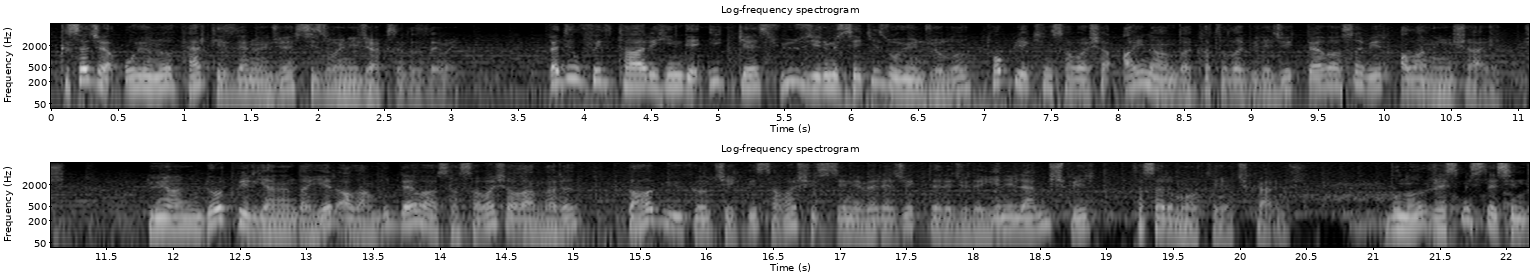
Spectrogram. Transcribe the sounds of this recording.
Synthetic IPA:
kʰɯsad͡ʒaʔo̞junuhæɾcʰɛs̬d̪ɛnø̞nd͡ʒɛsizo̞jnajad͡ʒaksɯnɯzd̪ḛmʔḭ | b̥ad̪ilʲfid̪t̪ʰːaːɾiɦind̪ɛʔilʲcːɛz̥jyzjiɾmise̞cʰizo̞jund͡ʒulˠut̪ʰo̞pjacʰinsavaʃɯʔajnɯand̪akʰat̪ʰɯlˠabilʲe̞d͡ʒɛc̚d̪̥evasabiɾalˠaninʃa̰ːɛ̰t̪miʃ | d̪̥ynjaːnɯnd̪øɾt̪̚biɾjanɯnd̪ajæɾalˠanbud̪evasasavaʃalˠanlˠaɾɯ | d̪̥aɦabyjycølʲt͡ʃʰɛclʲisavaʃhislʲinive̞ɾe̞d͡ʒɛc̚d̪e̞ɾe̞d͡ʒe̞d̪ɛje̞nilʲænmiʃbiɾ | t̪ʰasaɾɯmo̞ɾt̪ʰaja̰t͡ʃʰɯ̥kʰa̰ɾmɯʃ | bunuɾɛsmisi̥t̪ʰesind̪

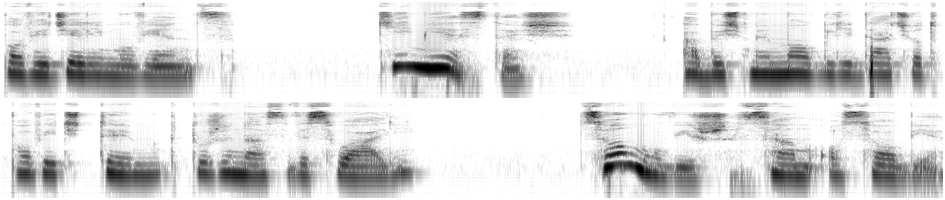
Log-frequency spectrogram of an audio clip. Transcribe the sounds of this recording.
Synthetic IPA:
pɔvʲjed͡ʑelʲimuvʲjɛnt̪s | kʲimjɛst̪ɛɕ | abɘɕmɘmɔɡlʲid̪at͡ɕɔt̪pɔvʲjet͡ɕt̪ɘmkt̪uʐɘnazvɘswalʲi | t̪sɔmuvʲiʂsamɔsɔbʲjɛ̰

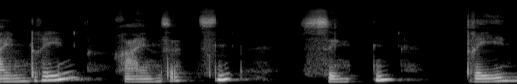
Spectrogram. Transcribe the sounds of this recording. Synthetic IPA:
ɪndʁeːən | ʁaɪnzɛt͡sn̩ | z̥ɪŋk̚ŋ̩ | d̥ʁeːən

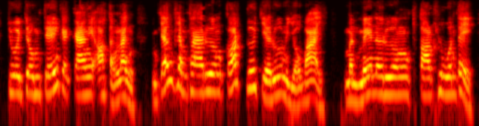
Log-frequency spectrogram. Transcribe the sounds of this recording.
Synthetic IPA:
t͡ɕuəjt͡ɕrumt͡ɕeːŋkəc̚kaːŋiəʔɑht̪ɛ̆əŋnɨŋ | ɲt͡ɕəŋkʰɲomt̪ʰaːrɨəŋkŏət̪̚kɨːt͡ɕiəɾɨəŋnɨjoːɓaːj | mɨnmɛːnrɨəŋpʰt̪ŏəlkʰluənt̪eː

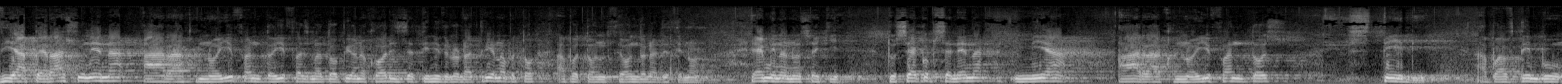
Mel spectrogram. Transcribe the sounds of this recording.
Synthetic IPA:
ðiɐpe̞ɾɐsune̞nɐː | ɾɐɣno̞ifɐnd̪o̞ifɐzmɐt̪oːpio̞nexo̞ɾizet̪iniðilonɐt̪ɾiɐnɐp̪ | ɐ̰po̞t̪o̞nθe̞o̞nd̪o̞nɐliθino̞n | e̞minɐno̞se̞ci | t̪use̞ko̞pse̞ne̞nɐmiɐː | ɾɐɣno̞ifɐnd̪o̞s | st̪ilḭɐ̰poɐft̪imbu

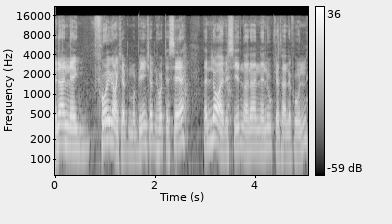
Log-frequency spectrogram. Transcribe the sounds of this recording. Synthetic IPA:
ɛnd̪ɛnfoːɾəɡɑŋçøːpn̩mʊbiːlnçøːpt̪hɑːt̪ʰeːseː | d̪̥ɛnlɑːʋɛsiːd̪n̩ɑʋd̪ɛnːuːk̪ət̪ʰɛləfuːnn̩

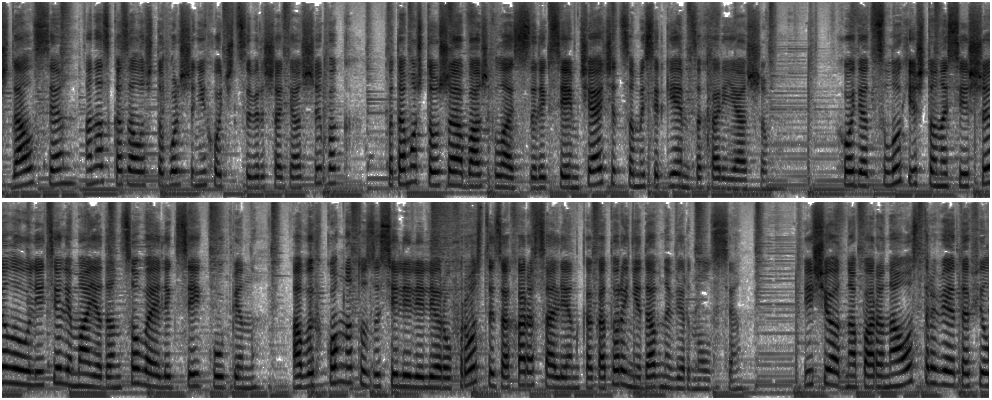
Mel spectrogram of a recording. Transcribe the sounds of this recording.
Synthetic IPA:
ʐd̪alˠsʲəɐnaskɐzɑlˠəʂt̪o̞bo̞lʲʂɨnʲɪxot͡ɕɪ̥t̪səvʲɪrʂatʲɐʂɨbək | pət̪ɐmuʂt̪oʊʐɛɐbaʐɡlˠasʲsɐlʲɪksʲejəmt͡ɕajt͡ɕɪt̪səmɨsʲɪrɡʲejəmzəxaɾʲjaʂɨm | xo̞dʲət̪slˠuxʲɪʂt̪o̞nəsʲɪʂɛlˠɨʊlʲɪtʲelʲɪmajəd̪ɐnt̪so̞vəɪɐlʲɪksʲejkupʲɪnɐvɨxko̞mnət̪ʊzəsʲɪlʲilʲɪlʲeɾʊfɾo̞st̪ɨzɐxaɾəsɐlʲenkəkɐt̪o̞ɾɨjnʲɪd̪avnəvʲɪrnulˠsʲə | jɪɕːoɐd̪̚napaɾənɐo̞st̪ɾəvʲɪɛt̪əfʲi

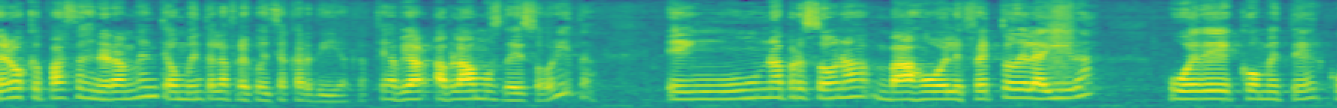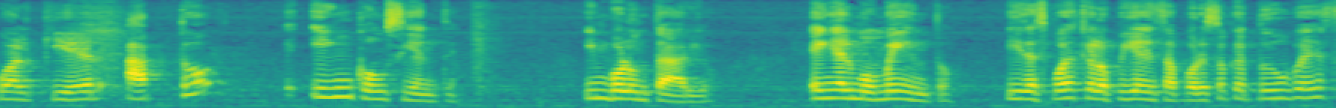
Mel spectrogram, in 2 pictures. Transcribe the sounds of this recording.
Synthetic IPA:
eɾoke̞pasahe̞ne̞ɾalmẽ̞nt̪eawment̪elafɾekwe̞nsjakaɾðiakakeβaβlaβamo̞sðeesoaoɾit̪a | eŋunape̞ɾso̞naβaxo̞ele̞fe̞k̚t̪o̞ðe̞laiɾa | pwe̞ðe̞ko̞me̞t̪e̞ɾkwalkjeɾap̚t̪o̞ | iŋko̞nsje̞nt̪e̞ | imbo̞lunt̪aɾjo̞ | e̞ŋelmõ̞mẽ̞nt̪o̞ | iðe̞spwe̞ske̞lo̞pje̞nsapo̞ɾe̞so̞ke̞t̪uβe̞s

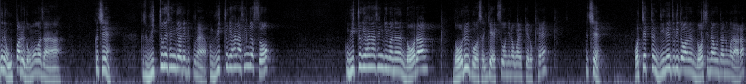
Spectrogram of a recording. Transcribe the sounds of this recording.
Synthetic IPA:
une̞op͈aɾɯɭnʌmʌɡad͡ʑana | kɯt͡ɕʰikesʰʌɥit͡ɕ͈oɡesʰeŋɡjiadweɡik͈unaja̰kɯʌmɥit͡ɕ͈oɡihanasʰe̞ŋɡjʌs͈ʌ | kɯmɥit͡ɕ͈oɡihanas̬ʰeŋɡimjʌnɯnːʌɾaŋnʌɾɯɭɡɯʌsʰʌiɡe̞e̞k̚s͈ɯwʌɲiɾaɡohaɭk͈eiɾokʰe̞ | kɯt͡ɕʰi | ʌt͡ɕ͈e̞t͈ɯnːine̞duɾidoɦamjʌnmʌɕʰinaondanɯnɡʌnaɾa

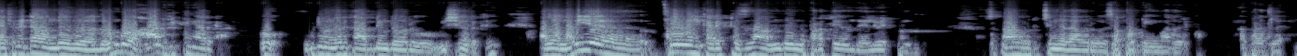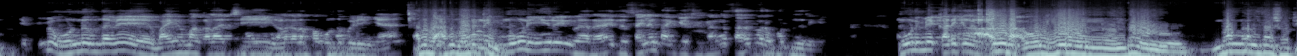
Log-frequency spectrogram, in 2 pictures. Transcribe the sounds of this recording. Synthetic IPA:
ɖɛfɪnɛʈ̬ːaːʋɐnd̪ɯɐðɯɐðɯɾɔmbɐhaːɾɖɦɪʈːɪŋɡaːɪɾɯkːã̰ː | oː | ɪpːɐɽiʋɐnd̪ɪɾɯkːãːɐpːɐɽɪndrɐɔɾɯʋɪʂɐjɔ̃ɪɾɯkːɯɐlːaːnɐɾɐjɐfiːmeːlkɛɾɛk̚ʈɐɾs̬t̪ãːʋɐnd̪ɯɪnd̪ɐpɐɽɐt̪ːɐɪʋɐnd̪ɯɛlɪʋeːʈ̚pɐɳːɾɐðɯ | sɔnːaːɔɾɯt͡ʃɪnːɐt̪ãːɔɾɯsɐpːoːɾʈːɪŋɡmaːɾɐðɪɾɯkːʊ̃ | ɐpːɐɽɐt̪ːɪlɐɛpːɐɐmeːɔɳːɯɾɯnd̪aːʋeːbɐjɐŋɡɐmaːkɐɭaːt͡ʃːikɐɭɐɣɐlɐpːaːkɔɳɖɯpoːjɾɪʋiŋɡɐɐðɯɐðɯʋeːɾɐʈːimmuːɳɯiːɾɯɪnnaːɾɐɪðɯsɐɪlɐɳʈaːŋɡɪʋɐt͡ʃːɪɾɯkːaːŋɡɐsɐɾɐkːɐʋɐɾɐpoːɽʈːɯnd̪ɪɾɯŋɡɐ | muːɳɯmeːkɐɽɪkʲːɐlɐnɐðɯnã̰ːɔɾɯɦiːɾoɛnʋɐnd̪ɯɔɾɯmɐnɡaːlt̪̬ãːʃoːʈːɪ

